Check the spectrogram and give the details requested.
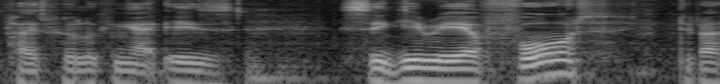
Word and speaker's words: Sigiriya: now the first place we're looking at is sigiriya fort did i say that right before sigiriya which means lion rock so it's pronounced sigiriya yep it's an ancient rock fortress located in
